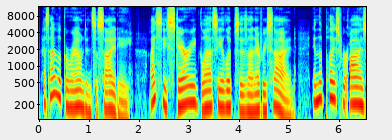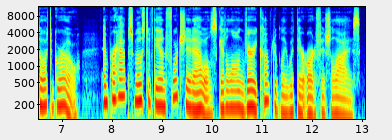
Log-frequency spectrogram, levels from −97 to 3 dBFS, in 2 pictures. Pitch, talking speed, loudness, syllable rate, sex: 180 Hz, 165 wpm, -16 LUFS, 5.2 syllables/s, female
